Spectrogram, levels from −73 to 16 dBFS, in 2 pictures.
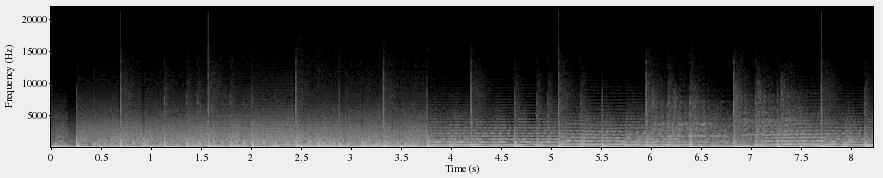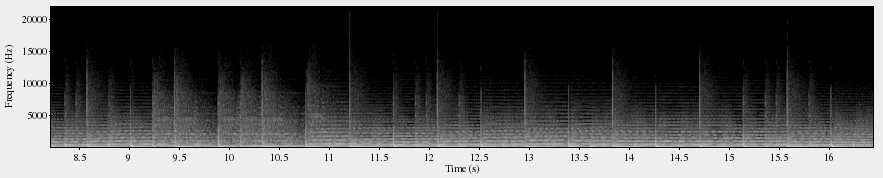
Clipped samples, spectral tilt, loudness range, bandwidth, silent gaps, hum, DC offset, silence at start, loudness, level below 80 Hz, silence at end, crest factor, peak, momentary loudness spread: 0.4%; -7.5 dB/octave; 1 LU; 9.2 kHz; none; none; under 0.1%; 0 s; -10 LUFS; -10 dBFS; 0 s; 8 dB; 0 dBFS; 1 LU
